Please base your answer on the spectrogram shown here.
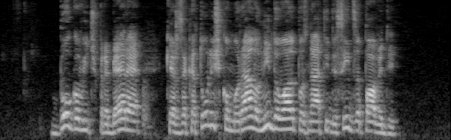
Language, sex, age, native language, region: Slovenian, male, 18-29, Slovenian, Gorenjska region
